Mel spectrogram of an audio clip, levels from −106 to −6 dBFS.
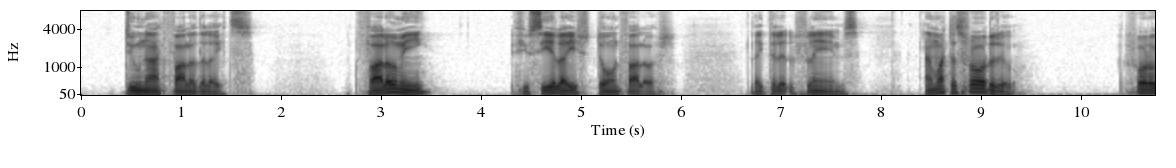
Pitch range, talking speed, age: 70-105 Hz, 140 wpm, 20-39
